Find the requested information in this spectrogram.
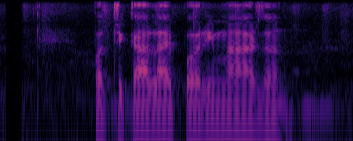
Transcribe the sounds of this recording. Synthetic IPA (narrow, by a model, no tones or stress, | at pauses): pʌt̪rikalajpʌɾimard͡zʌn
